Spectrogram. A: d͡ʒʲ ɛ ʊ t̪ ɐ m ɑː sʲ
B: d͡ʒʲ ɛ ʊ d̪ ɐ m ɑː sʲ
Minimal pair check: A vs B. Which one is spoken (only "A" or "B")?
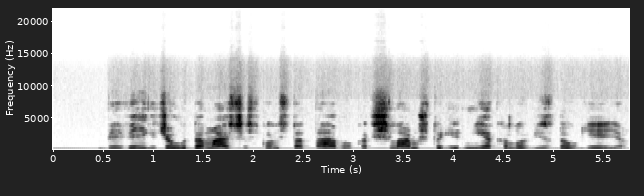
B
